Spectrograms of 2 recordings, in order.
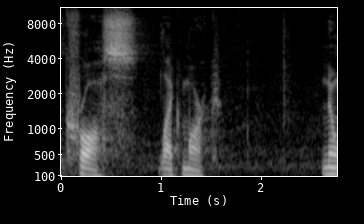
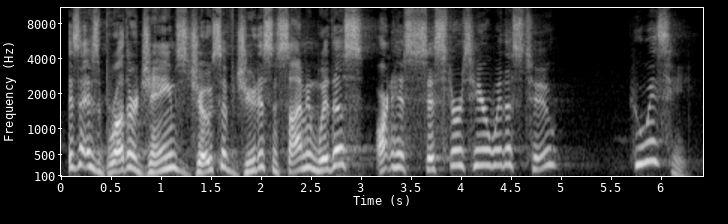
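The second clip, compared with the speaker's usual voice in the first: scoffing townsfolk; 6 semitones higher, 4 dB louder than usual. Retold or imitated. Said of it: "They're like".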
